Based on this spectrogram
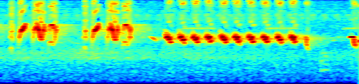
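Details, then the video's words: Mockingbird singing at night in a tree right next to the listener: two repeated squeaky chirp phrases, then a rapid, even train of about a dozen clear identical notes. "Shuffling bird chirping live on location"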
